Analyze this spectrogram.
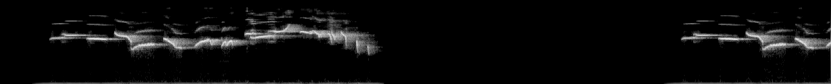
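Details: Wild oriental magpie-robin singing: a rich phrase of varied whistled notes, sliding up and down and lasting about three seconds, then a long silence before the next phrase begins.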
